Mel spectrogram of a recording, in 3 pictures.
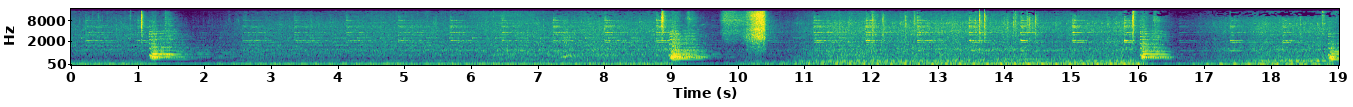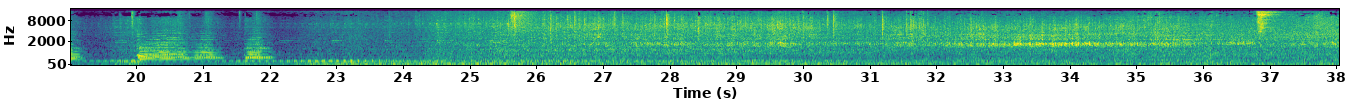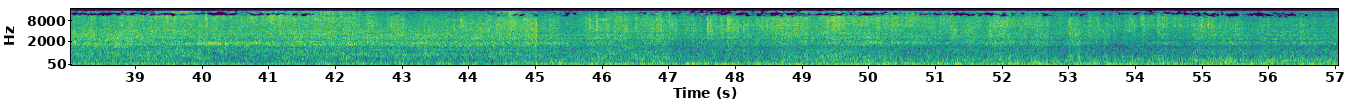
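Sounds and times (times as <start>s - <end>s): diesel locomotive engines droning: 0.0s - 57.0s
train wheels on rails: 0.0s - 57.0s
locomotive air horn blasts: 1.2s - 2.5s, 9.0s - 10.5s, 16.0s - 16.7s, 18.8s - 19.4s, 20.0s - 22.2s.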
